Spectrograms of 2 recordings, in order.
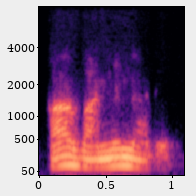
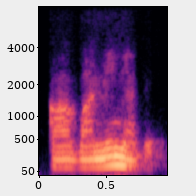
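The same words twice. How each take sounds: The two takes are said the same way.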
